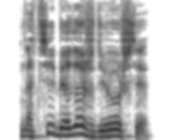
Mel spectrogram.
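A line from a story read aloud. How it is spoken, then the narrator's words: Snort. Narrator (Russian): хмыкнул Ярослав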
